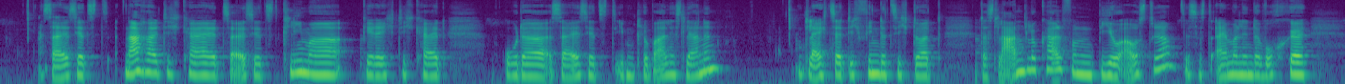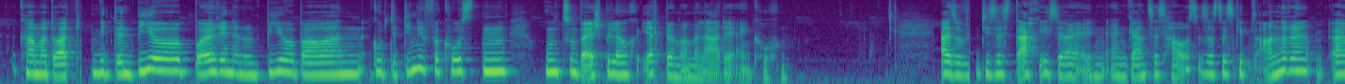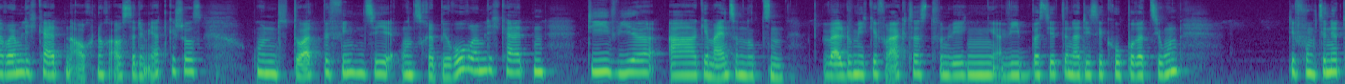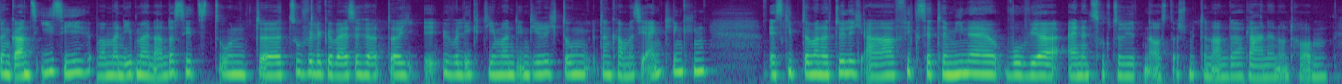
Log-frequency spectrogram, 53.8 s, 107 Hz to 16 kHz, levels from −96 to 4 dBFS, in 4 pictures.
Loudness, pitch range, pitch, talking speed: -27 LUFS, 185-215 Hz, 195 Hz, 145 wpm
